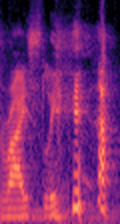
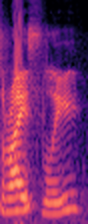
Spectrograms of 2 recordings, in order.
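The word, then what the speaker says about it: Wriothesley: ] is this cuz I pronounced his name as rice Ley oh no it's rice Lee you're going to draw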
